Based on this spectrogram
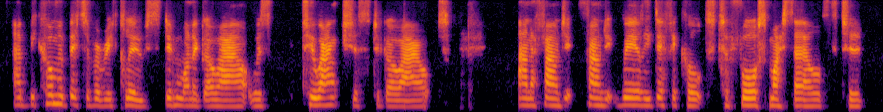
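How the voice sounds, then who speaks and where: At a moderate pace, a woman of medium pitch talks in a monotone, flat intonation with a dry, close sound and no echo. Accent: English Midlands. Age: 50s. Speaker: retired nurse, dog owner. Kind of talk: interview testimony.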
